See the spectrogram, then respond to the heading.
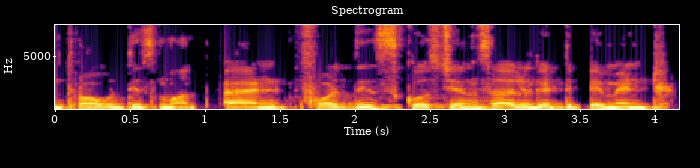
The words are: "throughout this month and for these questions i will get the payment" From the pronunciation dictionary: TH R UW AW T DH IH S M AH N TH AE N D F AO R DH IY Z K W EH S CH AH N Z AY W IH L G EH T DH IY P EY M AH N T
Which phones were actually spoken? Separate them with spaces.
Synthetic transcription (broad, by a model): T R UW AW T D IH S M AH N T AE N D F AO R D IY S K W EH S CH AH N S AY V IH L G EH T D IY P EY M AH N T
